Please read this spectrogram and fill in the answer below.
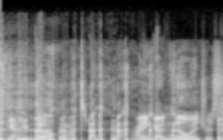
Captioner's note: laughing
